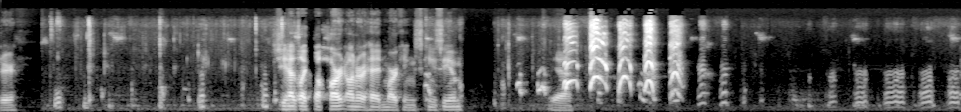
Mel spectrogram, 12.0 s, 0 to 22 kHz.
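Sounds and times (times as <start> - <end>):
puppy whining: 2.3 - 3.8, 6.2 - 12.0.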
